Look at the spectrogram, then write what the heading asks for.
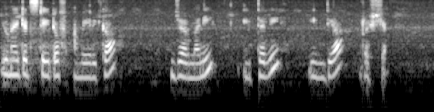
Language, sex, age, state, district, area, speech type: Malayalam, female, 18-30, Kerala, Kollam, rural, spontaneous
